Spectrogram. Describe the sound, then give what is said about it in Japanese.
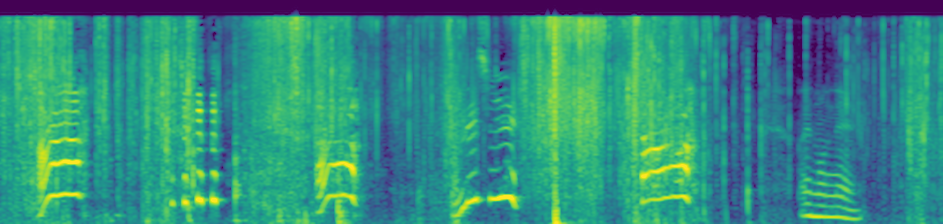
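Crinkling plastic packaging rustles as newly bought concert-tour merchandise, a T-shirt and a cap, is unwrapped. Irregular crackly bursts come and go, with short voiced sounds in between. “グッズを買ったんで今から開封するよ”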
